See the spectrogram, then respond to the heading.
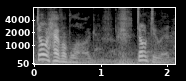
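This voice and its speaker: A man's voice: mid-range voice, wildly swooping pitch, measured pace. A young man giving casual, joking commentary while he plays a game, laughing often. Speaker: speedrunner at a charity marathon. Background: game music.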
